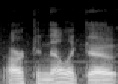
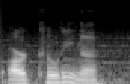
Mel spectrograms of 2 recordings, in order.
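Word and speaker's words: Arlecchino: is our homeland and I've been pronouncing her name wrong all this time it was an arcadelico it was arkalina so from Small Deeds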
